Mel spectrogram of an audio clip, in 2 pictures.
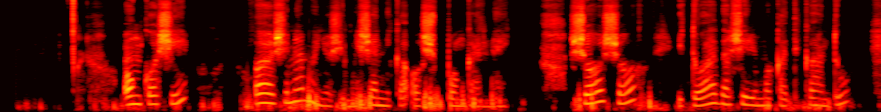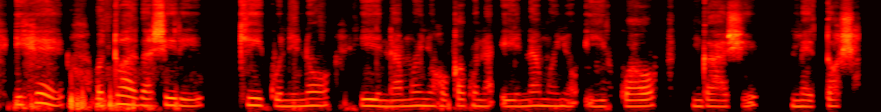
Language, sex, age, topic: Oshiwambo, female, 18-24, agriculture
